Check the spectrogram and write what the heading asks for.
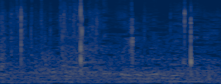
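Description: A plastic water bottle giving a few sharp crackles and clicks as it is drunk from and handled, over a faint background murmur.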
